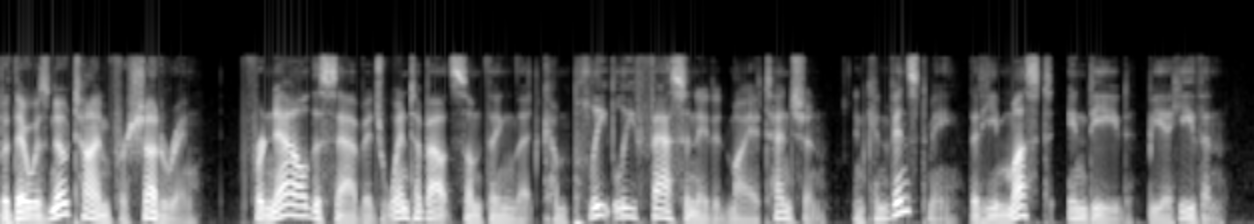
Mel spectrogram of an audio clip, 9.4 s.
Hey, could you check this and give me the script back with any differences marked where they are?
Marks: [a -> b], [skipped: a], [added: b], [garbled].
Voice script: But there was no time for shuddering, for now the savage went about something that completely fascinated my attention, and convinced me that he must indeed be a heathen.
But there was no time for shuddering, for now the savage went about something that completely fascinated my attention, and convinced me that he must indeed be a heathen.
